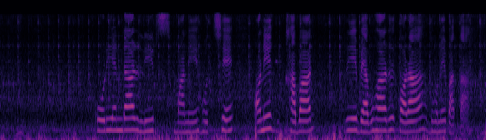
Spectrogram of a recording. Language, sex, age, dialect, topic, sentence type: Bengali, female, 25-30, Northern/Varendri, agriculture, statement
